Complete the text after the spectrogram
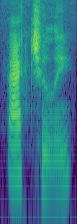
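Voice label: "actually", US English; pronunciation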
